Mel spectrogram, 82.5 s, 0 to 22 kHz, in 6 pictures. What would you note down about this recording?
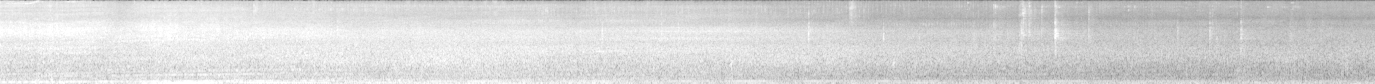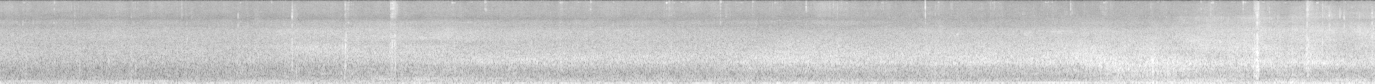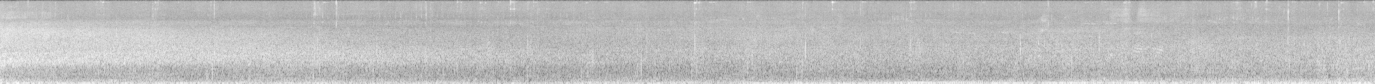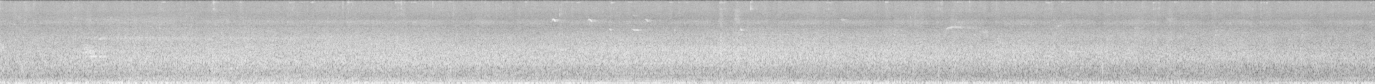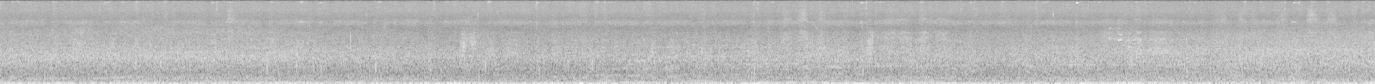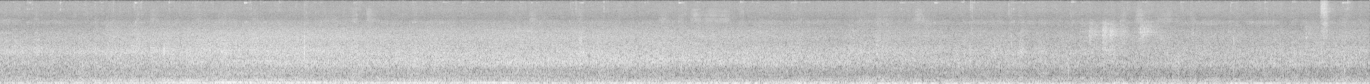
"Phase II Sunday Coffee at Valentino park in the time of COVID19" soundwalk, Chapter LXXII of Ascolto il tuo cuore, città. I listen to your heart, city, Sunday May 10th 2020. First Sunday of Phase II, coffee at the Valentino Park kiosk, sixty one (but seventh day of Phase II) of emergency disposition due to the epidemic of COVID19, Start at 2:05 p.m. end at 3:04 p.m. duration of recording 58’55”, The entire path is associated with a synchronized GPS track recorded in the file downloadable here:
